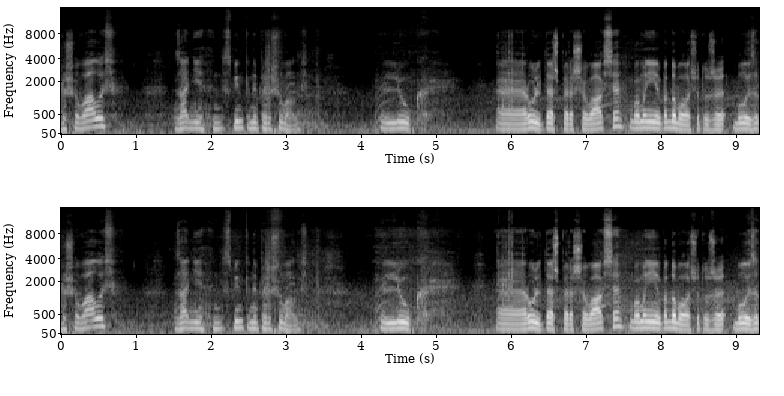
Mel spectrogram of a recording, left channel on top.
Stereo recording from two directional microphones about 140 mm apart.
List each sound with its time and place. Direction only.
0.0 s speech: 10° left (ahead or behind); by 8.9 s 5° right (ahead or behind)
9.0 s speech: 25° right (ahead or behind)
